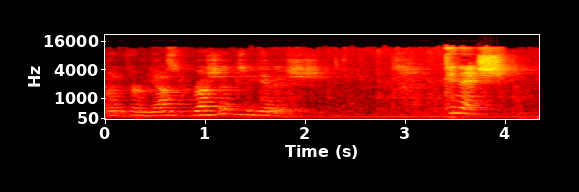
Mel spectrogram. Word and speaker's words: knish: Knish. Language of origin, please? This is from a word that went from Russian to Yiddish. Knish. K-N-I-S-H.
